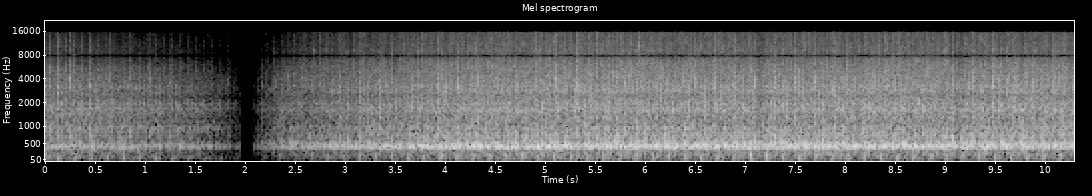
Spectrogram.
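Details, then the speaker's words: Stuart Turner water pump after replacing the failed big end bearing; steady run with a regular light knock about 2.5 per second under mechanical clatter, noise much reduced, remaining knock unexplained; owner wonders if it is a valve. "substantially reduced the amount of noise it was making, so the big end had obviously gone, but I can't work out what the other noise is. I wonder if it could be one of the valves making a noise."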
